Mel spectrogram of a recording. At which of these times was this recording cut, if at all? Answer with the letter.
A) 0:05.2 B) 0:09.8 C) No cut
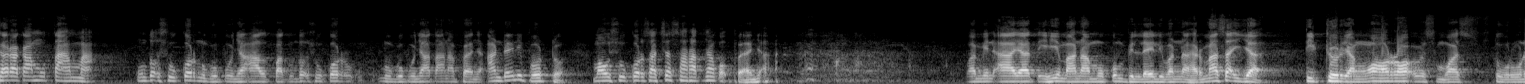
B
